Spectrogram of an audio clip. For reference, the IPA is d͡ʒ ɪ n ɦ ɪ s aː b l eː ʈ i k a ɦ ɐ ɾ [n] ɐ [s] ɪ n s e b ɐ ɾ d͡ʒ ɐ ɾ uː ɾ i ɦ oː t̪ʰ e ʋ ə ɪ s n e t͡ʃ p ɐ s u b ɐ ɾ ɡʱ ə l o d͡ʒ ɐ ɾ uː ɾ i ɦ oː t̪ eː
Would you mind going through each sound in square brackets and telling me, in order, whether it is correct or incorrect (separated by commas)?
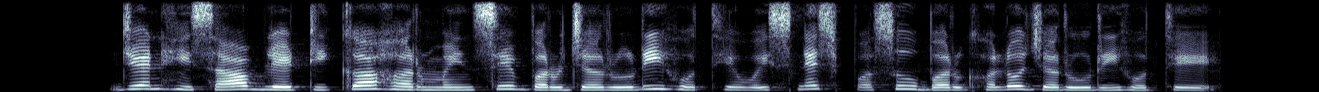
incorrect, incorrect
